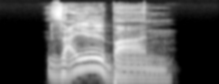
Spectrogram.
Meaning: cable car, aerial tramway, gondola lift, ropeway conveyor
- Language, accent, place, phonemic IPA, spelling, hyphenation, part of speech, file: German, Germany, Berlin, /ˈzaɪ̯lˌbaːn/, Seilbahn, Seil‧bahn, noun, De-Seilbahn.ogg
